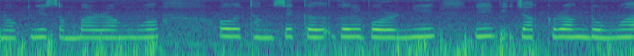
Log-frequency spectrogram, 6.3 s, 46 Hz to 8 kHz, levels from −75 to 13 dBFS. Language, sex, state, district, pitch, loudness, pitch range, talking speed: Garo, female, Meghalaya, North Garo Hills, 265 Hz, -15 LUFS, 255-275 Hz, 75 wpm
